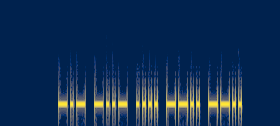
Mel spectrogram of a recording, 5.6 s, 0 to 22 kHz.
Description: Morse code, heard as a keyed tone, about 20 wpm, 700 Hz. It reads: KXHZZ
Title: Code Groups - 5 Letters - 20wpm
